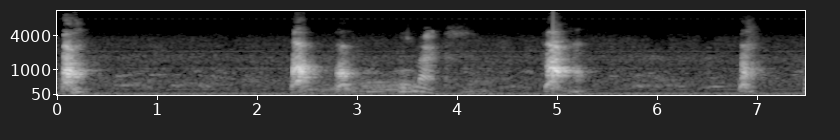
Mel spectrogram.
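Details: Tia, a three-year-old female Yorkshire Terrier, barking indoors in a living room: sharp, short single barks at irregular intervals, about five over seven seconds, with a person talking nearby.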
